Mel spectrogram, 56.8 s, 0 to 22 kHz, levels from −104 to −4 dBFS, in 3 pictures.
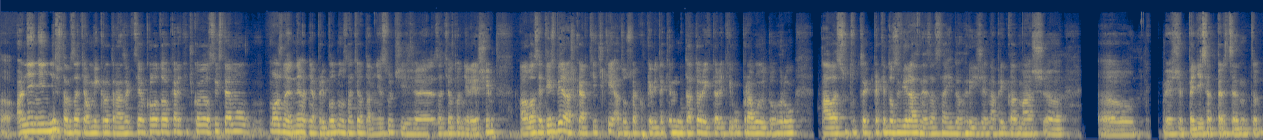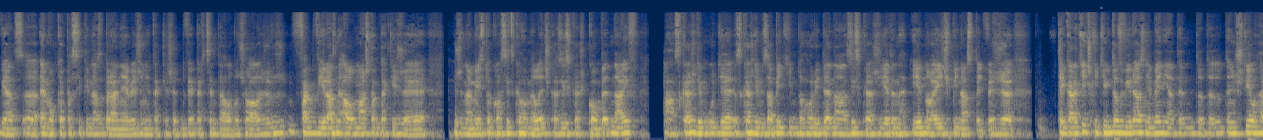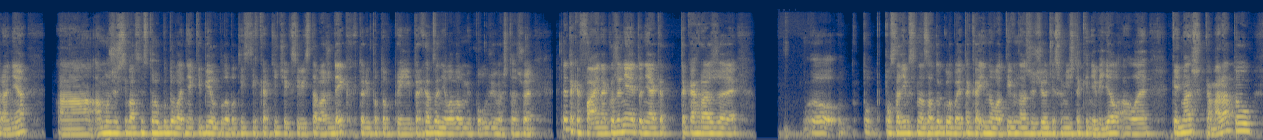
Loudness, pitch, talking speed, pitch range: -26 LUFS, 130 Hz, 185 wpm, 120-145 Hz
